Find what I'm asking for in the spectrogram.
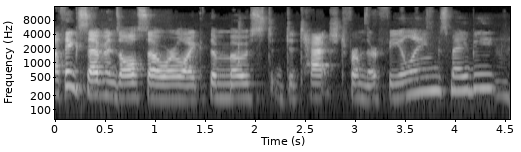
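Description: In a normal speaking voice, a woman talks at a medium pitch. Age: 20s. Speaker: podcast host. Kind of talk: casual chat.

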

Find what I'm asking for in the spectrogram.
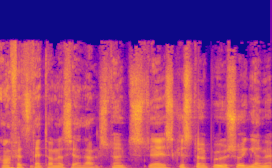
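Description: A man is speaking. He has a Quebec accent. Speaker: podcast host. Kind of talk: interview.

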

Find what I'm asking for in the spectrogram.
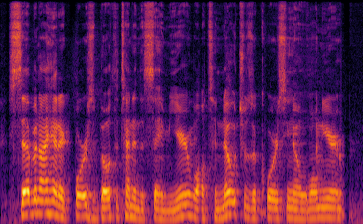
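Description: A man with an unremarkable speaking voice talks at a fairly quick pace, using a medium pitch and ordinary pitch variation. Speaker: podcast host and streamer. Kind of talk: casual chat.

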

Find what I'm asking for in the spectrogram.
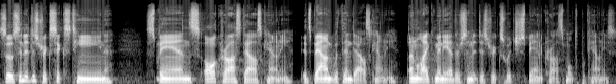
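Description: On a very clean recording with a silent background, a man speaks at a very fast pace in a medium pitch with fairly even intonation. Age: 20s. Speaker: political candidate. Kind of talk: casual interview.

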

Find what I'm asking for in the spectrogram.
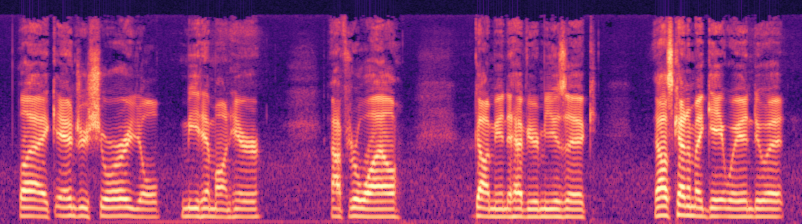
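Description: A man with an American accent, fairly high in pitch, fairly quick yet with long, frequent pauses, his intonation monotone and flat, on a very clean recording with a silent background. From US Pacific Northwest.

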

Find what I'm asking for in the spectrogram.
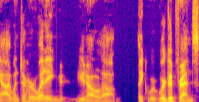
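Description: On a very clean recording with a silent background, a man with an unremarkable speaking voice talks at a moderate pace and a medium pitch. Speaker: podcast host, tattoo artist. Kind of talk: casual interview.

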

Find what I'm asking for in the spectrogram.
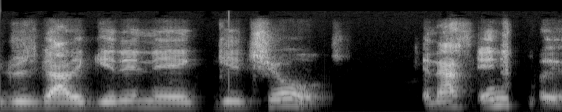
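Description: The pace is fairly quick, with fairly even intonation. The sound is dry and close, with no echo. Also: man. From New York City (Harlem). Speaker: musician and clothing entrepreneur. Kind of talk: casual interview.

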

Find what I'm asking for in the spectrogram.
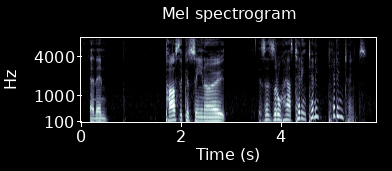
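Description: Speaking at a moderate pace with an Australian accent, a man uses a fairly high pitch, a dark, mellow tone and lively intonation, pausing long and often, in a dry, close sound with no echo. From Perth and the Pilbara, Western Australia. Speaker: podcaster. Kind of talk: casual chat.

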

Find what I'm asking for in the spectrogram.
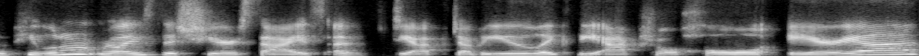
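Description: A woman's plain, everyday voice with an American accent, medium in pitch, fairly slow, and lively in intonation. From Fort Worth, Texas. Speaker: flight attendant and real estate agent. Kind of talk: casual chat.

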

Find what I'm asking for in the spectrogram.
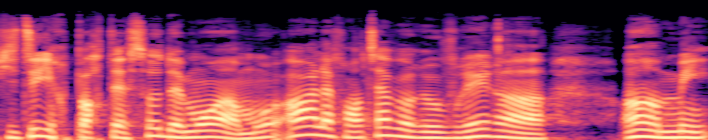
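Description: Fairly even intonation in a Quebec accent, on a very clean recording with a silent background. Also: woman. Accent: Québécois French. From Quebec, Lanaudière (L'Assomption). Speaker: long-distance hiker. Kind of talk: interview, casual chat.

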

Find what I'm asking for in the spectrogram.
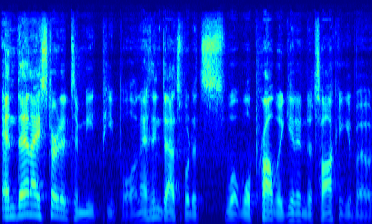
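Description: The voice has vocal fry and moves at a very fast pace. The recording is very clean, with a silent background. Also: man. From Canada. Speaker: streamer. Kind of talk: casual interview chat.

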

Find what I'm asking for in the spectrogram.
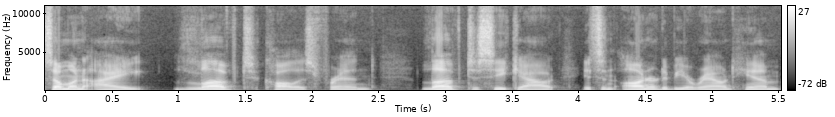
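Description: With an American accent, a man in a normal speaking voice talks at a fairly slow pace and medium pitch, his intonation fairly even but his loudness swinging widely, on a very clean, dry, close recording with no echo and a silent background. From US West, Sacramento, California. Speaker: agricultural communicator and charity board member. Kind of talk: testimony.

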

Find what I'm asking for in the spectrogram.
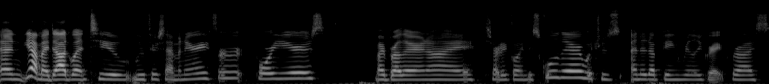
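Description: With an American accent, a woman in an unremarkable speaking voice talks at a moderate pace and a fairly high pitch, her pitch varying in the ordinary way and her loudness swinging widely. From Montana. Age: 20s. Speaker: podcast host, church worker. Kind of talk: casual chat.

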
